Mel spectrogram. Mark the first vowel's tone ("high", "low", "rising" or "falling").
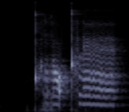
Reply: low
